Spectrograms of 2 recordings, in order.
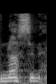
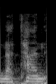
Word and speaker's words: Natan: One was Rav Nussan Adler, actually who pronounced his name Rav Natan Adler, and the other one was Rav Pinchas Halevi Horowitz, who's known as the Hafla.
